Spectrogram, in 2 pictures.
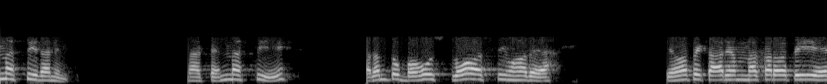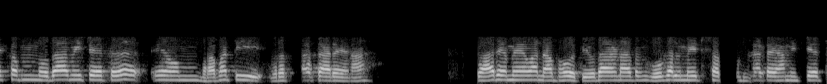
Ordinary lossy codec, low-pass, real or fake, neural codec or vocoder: AAC, 24 kbps; 3.6 kHz; real; none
